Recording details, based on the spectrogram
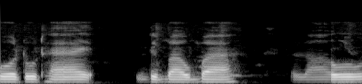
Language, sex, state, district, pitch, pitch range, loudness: Hindi, male, Jharkhand, Sahebganj, 115 Hz, 115-120 Hz, -15 LUFS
